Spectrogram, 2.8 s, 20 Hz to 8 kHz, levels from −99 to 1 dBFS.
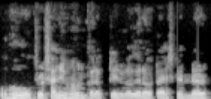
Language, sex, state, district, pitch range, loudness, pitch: Hindi, male, Uttar Pradesh, Jyotiba Phule Nagar, 155-165 Hz, -16 LUFS, 165 Hz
